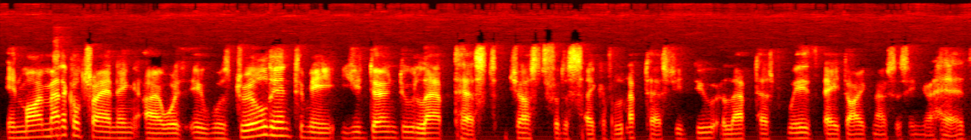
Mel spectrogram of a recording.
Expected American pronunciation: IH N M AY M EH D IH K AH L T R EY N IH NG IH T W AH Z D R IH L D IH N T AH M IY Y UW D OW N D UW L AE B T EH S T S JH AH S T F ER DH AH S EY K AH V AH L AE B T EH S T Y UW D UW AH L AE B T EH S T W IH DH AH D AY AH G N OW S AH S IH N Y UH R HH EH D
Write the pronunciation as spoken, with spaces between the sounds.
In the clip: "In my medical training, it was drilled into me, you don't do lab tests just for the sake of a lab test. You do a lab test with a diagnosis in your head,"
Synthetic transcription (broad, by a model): IH N M AY M EH D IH K L T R EY N IH NG IH T W AH Z D R IH L D IH N T AH M IY Y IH D OW N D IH L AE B T EH S T JH AH S T F ER DH AH S EY K AH V AH L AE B T EH S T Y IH D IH AH L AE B T EH S T W IH DH AH D AY AH G N OW S AH S IH N Y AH R HH EH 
